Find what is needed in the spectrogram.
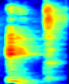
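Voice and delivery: EAT high and loud, on one beat; one clapped beat. Shown as a demonstration. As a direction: punch EAT as a single syllable. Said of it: "I'm going to clap as I say the word".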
